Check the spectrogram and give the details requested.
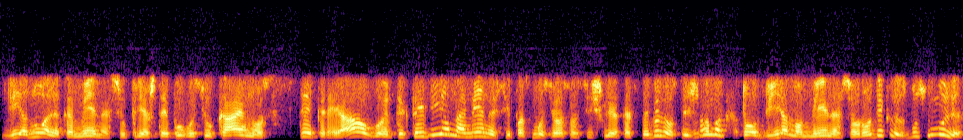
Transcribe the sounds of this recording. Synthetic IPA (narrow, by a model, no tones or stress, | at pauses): ʋʲiɛnuɔlʲɪkɐmʲeːnʲɛsʲuːpʲɾʲiɛʃt̪ɐɪbʊʋʊsʲuːkɐɪnoːssʲt̪ʲɪpʲɾʲɛ̰ɪɐʊɡoːɪɾt̪ʲɪkt̪ɐɪʋʲiɛnɐmʲeːnʲɛsʲiːpɐsmʊsjoːsʲjoːsɪʃʲlʲiɛkɐst̪ɐbʲɪlʲoːst̪ɐɪʒʲɪnoːmɐkɐtt̪oːʋʲiɛnoːmʲeːnʲɛsʲoːɾoːd̪ʲɪklʲɪs̬bʊsnʊlʲɪs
